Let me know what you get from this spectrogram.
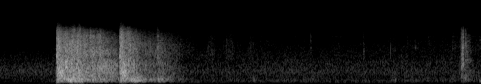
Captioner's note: gun firing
